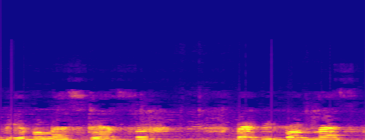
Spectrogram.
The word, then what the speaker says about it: burlesque: a blessed dancer baby burlesque rhymes with flesh and you need to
